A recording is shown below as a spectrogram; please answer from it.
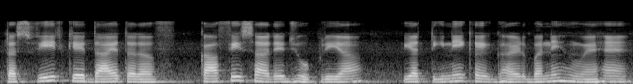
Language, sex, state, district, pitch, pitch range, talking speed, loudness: Hindi, male, Arunachal Pradesh, Lower Dibang Valley, 130 Hz, 120-140 Hz, 135 wpm, -15 LUFS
